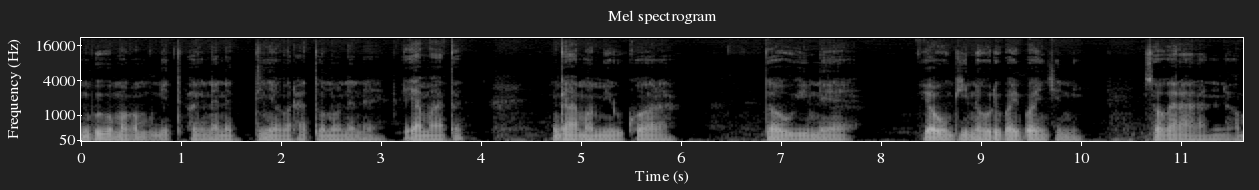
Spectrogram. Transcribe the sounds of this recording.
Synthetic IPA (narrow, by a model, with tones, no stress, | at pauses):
ni˨˦pu˦ko˦ma˨ɡa˦mbu˨ni˦tpa˨ki˦na˦ne˨ti˦ɲe˨kɔ˨ɾʔa˦to˨no˨ne˦ne˦ja˨ma˨tɛ˦ | ŋɡa˦ma˨mi˦u˦kʰɔ˦ɾa˦ | ta˨˦u˦ki˨ne˦ | ja˨u˦ŋɡi˦ne˦ko˨ɾi˦pa˨i˦pa˦i˦ɲt͡ʃi˦ni˦ | so˦ka˦ɾa˨ɾa˨nɛ˦ne˨ka˨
